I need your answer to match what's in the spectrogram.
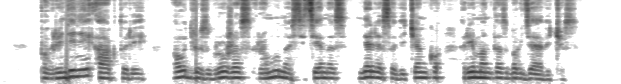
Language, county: Lithuanian, Vilnius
